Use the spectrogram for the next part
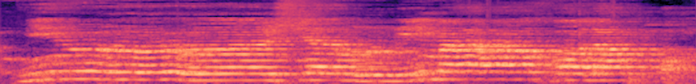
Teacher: nun atau nun sukun atau nun tanwin bertemu dengan shin itu dibaca samar-samar. Bacaan ikhfa.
